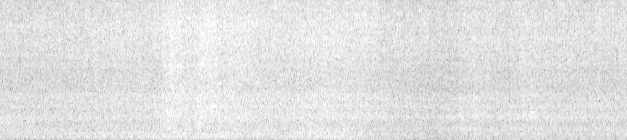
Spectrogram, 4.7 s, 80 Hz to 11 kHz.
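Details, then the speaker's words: 1963 Chevy 1-ton flatbed with no choke, cold start after sitting overnight in the 40s °F, throttle feathered: uneven loping idle, beat wandering and revs sagging; rough cold idle, not running happily yet. "That's pretty damn good for sitting overnight. You can hear she's not happy."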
